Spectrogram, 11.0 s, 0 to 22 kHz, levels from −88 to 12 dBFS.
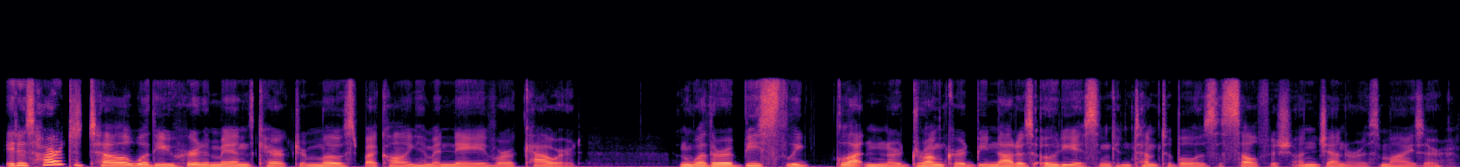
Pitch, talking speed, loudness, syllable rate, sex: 185 Hz, 210 wpm, -18 LUFS, 5.8 syllables/s, female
